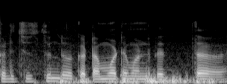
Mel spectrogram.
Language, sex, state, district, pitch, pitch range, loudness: Telugu, male, Andhra Pradesh, Anantapur, 130 Hz, 125-135 Hz, -16 LUFS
